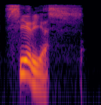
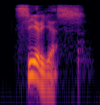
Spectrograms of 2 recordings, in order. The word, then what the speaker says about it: serious: T-I-O-U-S phát âm là shus, như cautious, cautious, ambitious, ambitious và anxious, anxious. Còn nếu trước những tiếp vĩ ngữ I-O-U-S không phải là phụ âm C, T hay X, thì đuôi I-O-U-S phát âm thành hai âm tiết, tức là hai syllables, yes. Thí dụ, serious, serious.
